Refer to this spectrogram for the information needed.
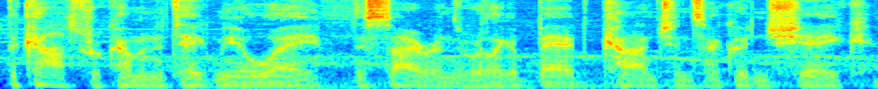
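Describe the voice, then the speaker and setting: Super deep grim noir cop voiceover, world-weary n vengeful, video game with music behind. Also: male voice, level tone, fairly quick. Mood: grim, brooding. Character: brooding, vengeful male ex-cop narrating his own grim story. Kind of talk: hardboiled noir voice-over narration.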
